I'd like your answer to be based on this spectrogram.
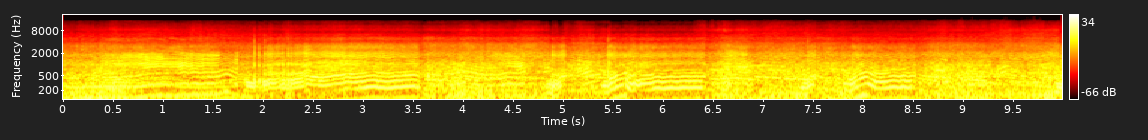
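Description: A 32-year-old Honda CR500 two-stroke races modern dirt bikes on a hillside track, engines revving loud and continuous with rising and falling pitch as bikes pass close by, while a commentator talks throughout.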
